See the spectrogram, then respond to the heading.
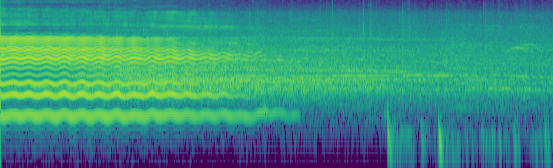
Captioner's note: crowd cheering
